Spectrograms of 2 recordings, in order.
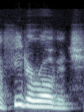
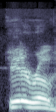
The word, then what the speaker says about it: Fiedorowicz: thought that, of course, the W is pronounced as a V, correct? Yes, that's right. That's right. Fiedorowicz.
